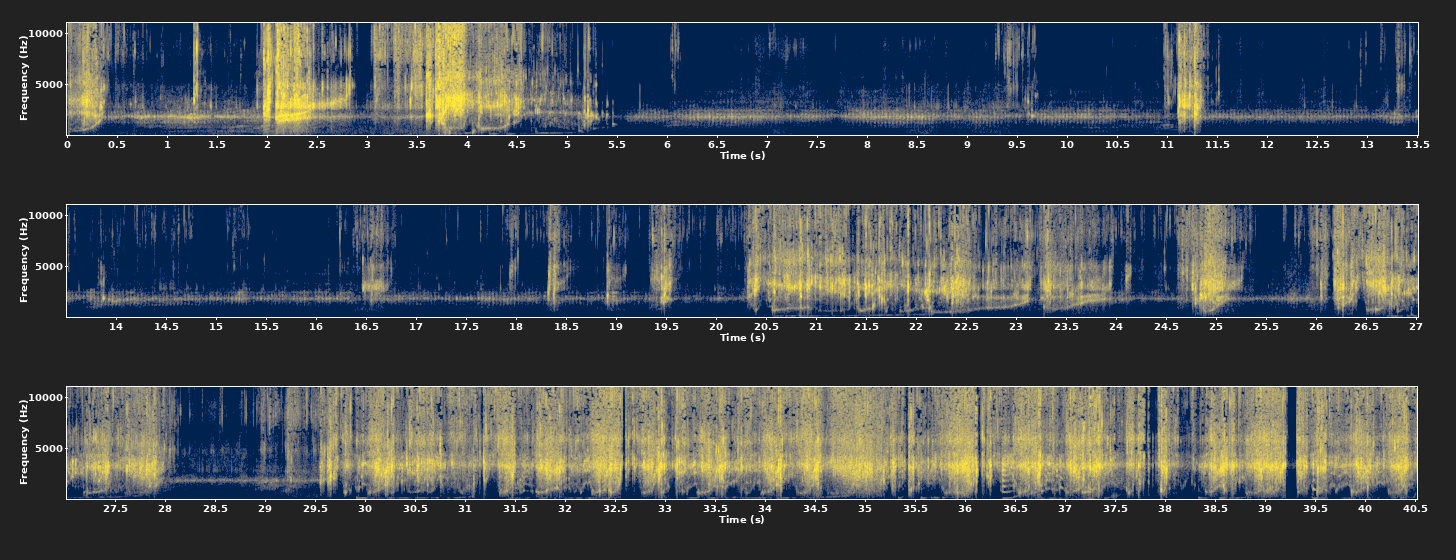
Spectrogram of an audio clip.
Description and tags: Hydrophone pond phaser effect
Hydrophone recording from a pond with a phaser effect
Hydrophone, phaser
